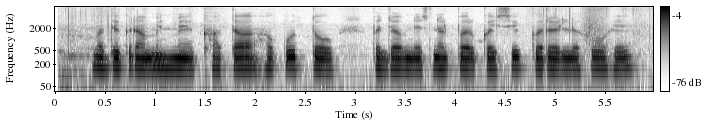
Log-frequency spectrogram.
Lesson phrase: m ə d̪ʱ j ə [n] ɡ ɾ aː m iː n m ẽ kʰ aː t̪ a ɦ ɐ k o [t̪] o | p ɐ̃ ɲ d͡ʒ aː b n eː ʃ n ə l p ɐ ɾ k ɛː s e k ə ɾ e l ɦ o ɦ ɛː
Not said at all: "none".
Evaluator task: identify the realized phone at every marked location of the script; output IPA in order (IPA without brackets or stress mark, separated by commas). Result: none, t̪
